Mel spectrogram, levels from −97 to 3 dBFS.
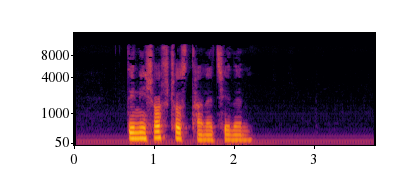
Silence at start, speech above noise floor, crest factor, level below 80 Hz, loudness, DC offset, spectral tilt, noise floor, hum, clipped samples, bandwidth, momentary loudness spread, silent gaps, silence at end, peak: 0.7 s; 36 dB; 20 dB; -52 dBFS; -21 LUFS; under 0.1%; -7.5 dB/octave; -56 dBFS; 50 Hz at -45 dBFS; under 0.1%; 11.5 kHz; 13 LU; none; 1.55 s; -4 dBFS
